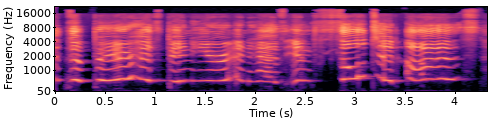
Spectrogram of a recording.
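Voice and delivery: slow, very high, loud squeal; drawn-out wailing chick complaint; crying, screaming wrens. A narrator's reading. Young wrens tell parents of the insult, screeching. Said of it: "continued to cry and scream".

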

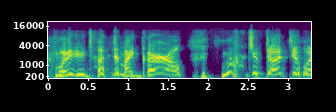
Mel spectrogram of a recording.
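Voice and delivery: high hammed-up lament; husband mourning the table; mock grief. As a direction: wail over the broken table. Grieving over table.

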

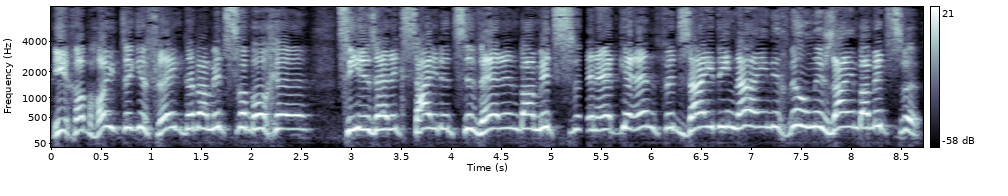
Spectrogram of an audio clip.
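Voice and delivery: imitating an old-time rabbi's high Yiddish oration; high, chanting-style Yiddish sermon delivery; grandfather's drasha. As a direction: declaim it high and sustained, like a bar mitzvah speech. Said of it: "incorporated the whole story into his drasha".

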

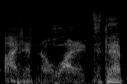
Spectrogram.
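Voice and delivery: soft unvoiced whisper. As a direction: whisper it to yourself. Retold thought, whispered.

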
